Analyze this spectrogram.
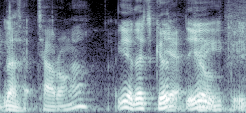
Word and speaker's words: Tauranga: So we've got one more show for the tour after Auckland, and that's in, pardon me if I don't pronounce it correctly, but Tauranga.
